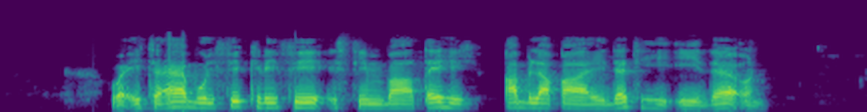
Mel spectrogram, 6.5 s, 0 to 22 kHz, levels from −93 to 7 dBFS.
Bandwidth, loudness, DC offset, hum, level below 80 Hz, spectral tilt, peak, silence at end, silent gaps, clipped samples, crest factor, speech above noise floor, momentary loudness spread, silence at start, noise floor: 6.8 kHz; -18 LUFS; under 0.1%; none; -60 dBFS; -7 dB/octave; -2 dBFS; 0.8 s; none; under 0.1%; 18 dB; 49 dB; 10 LU; 0.85 s; -66 dBFS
